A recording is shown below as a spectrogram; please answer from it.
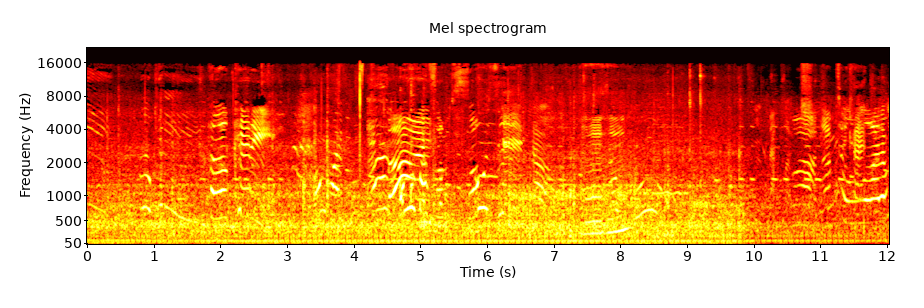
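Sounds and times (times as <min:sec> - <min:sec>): faint voices: 0:00.0 - 0:12.0
miniature train running on track: 0:00.0 - 0:12.0.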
